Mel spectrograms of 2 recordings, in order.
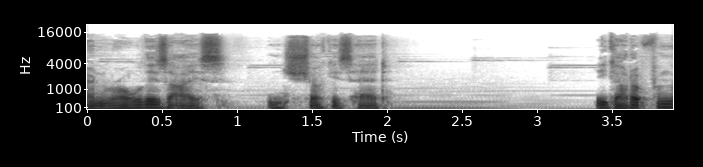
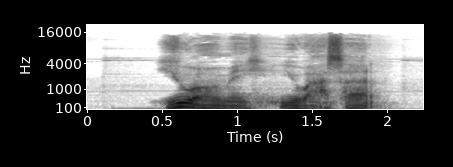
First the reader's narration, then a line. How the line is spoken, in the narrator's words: growled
